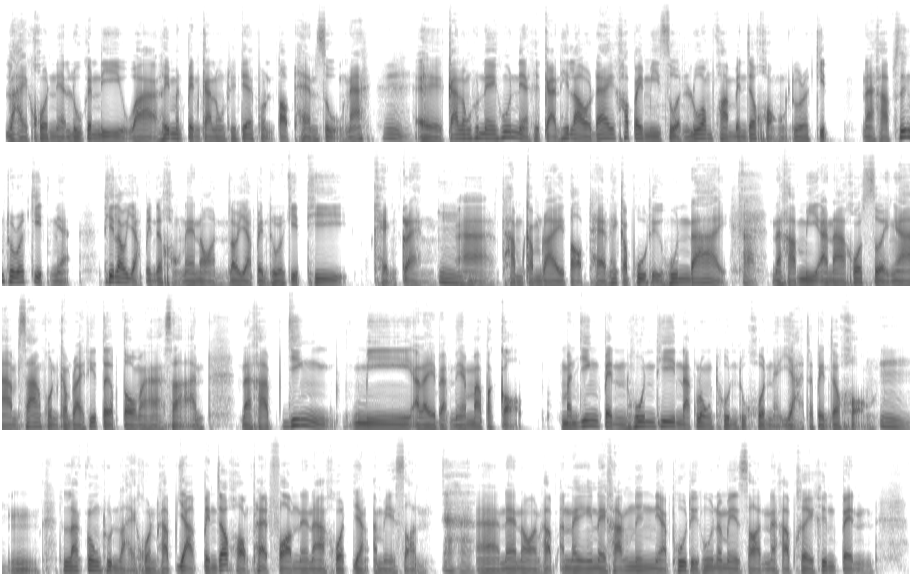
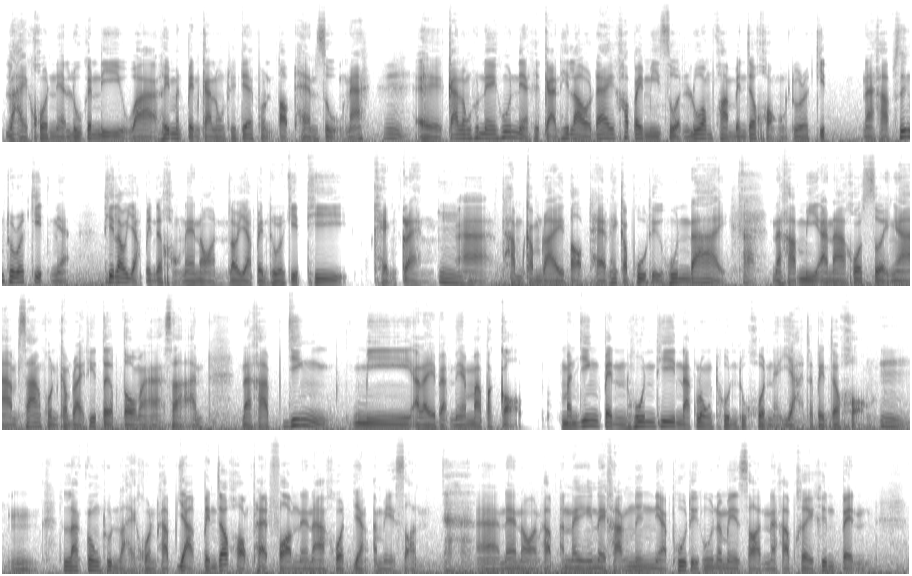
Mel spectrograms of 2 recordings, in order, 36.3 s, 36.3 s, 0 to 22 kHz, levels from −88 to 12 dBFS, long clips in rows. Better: first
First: none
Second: low rumble; faint; until 10 s, from 14 to 23 s and from 26 s on; 25 dB below the speech

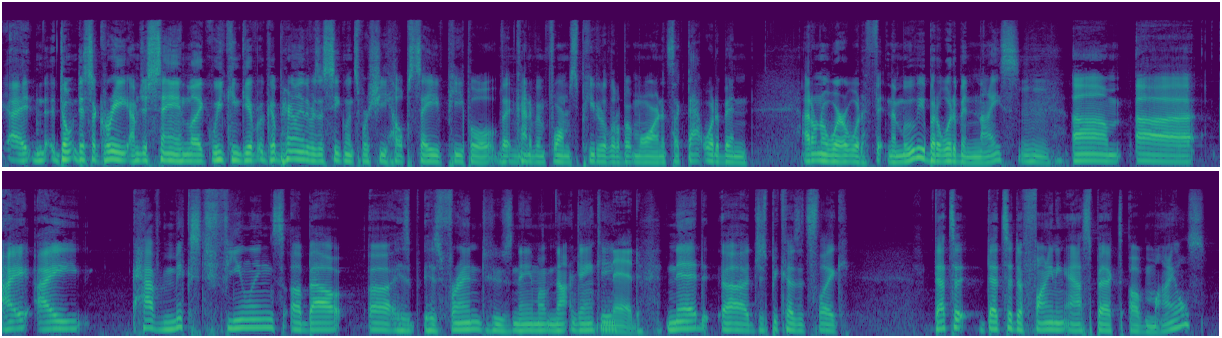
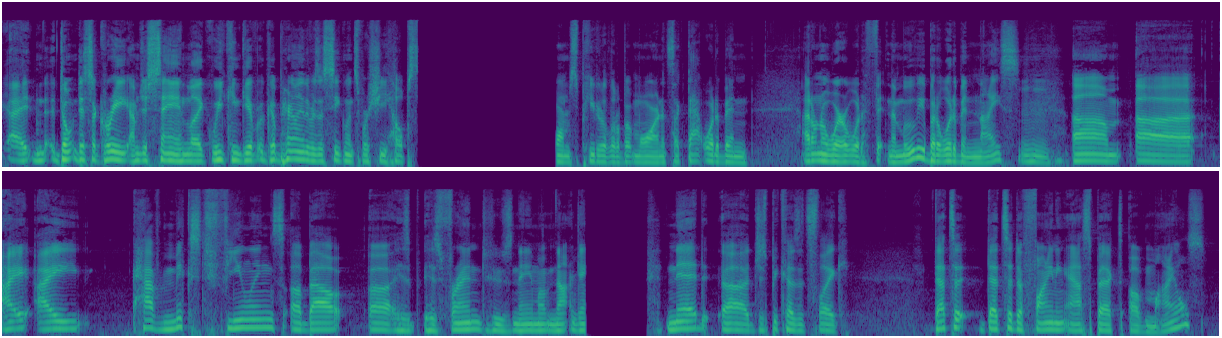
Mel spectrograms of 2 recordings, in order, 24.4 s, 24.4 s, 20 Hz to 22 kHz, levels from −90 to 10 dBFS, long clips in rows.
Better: first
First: none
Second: audio cutting out; at 4 s for 1.5 s and at 18 s for 0.5 s

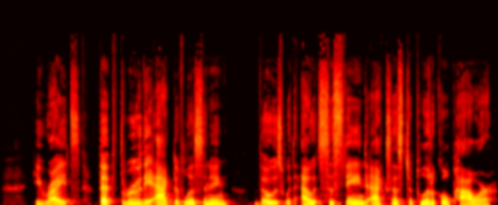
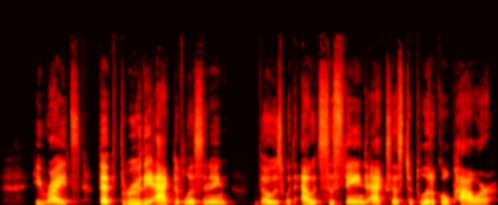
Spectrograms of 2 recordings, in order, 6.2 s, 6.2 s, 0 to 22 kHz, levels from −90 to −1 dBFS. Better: first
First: none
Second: thin; somewhat; fading below 300 Hz

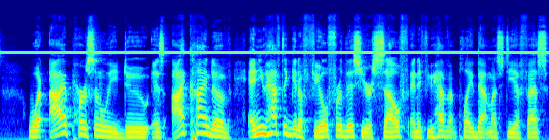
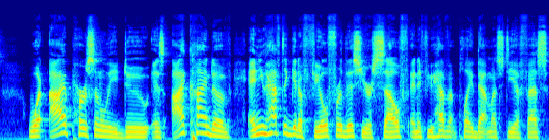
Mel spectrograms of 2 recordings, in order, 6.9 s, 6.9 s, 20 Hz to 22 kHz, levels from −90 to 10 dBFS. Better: second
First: high-pitched whine; loud; throughout; 4.5 kHz, 7 dB below the speech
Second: none

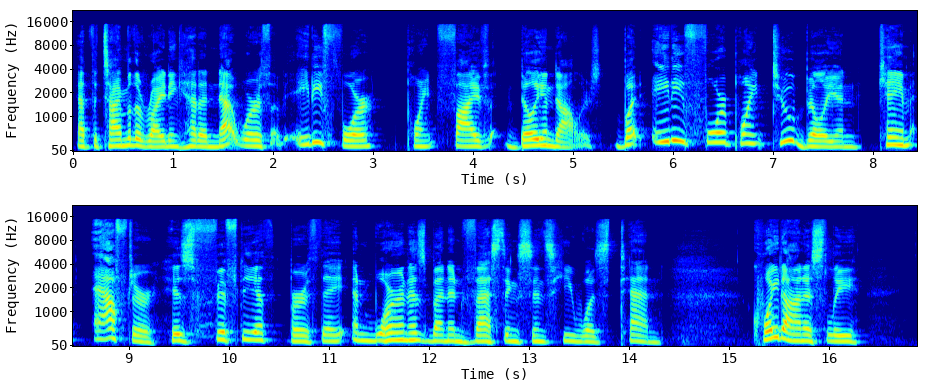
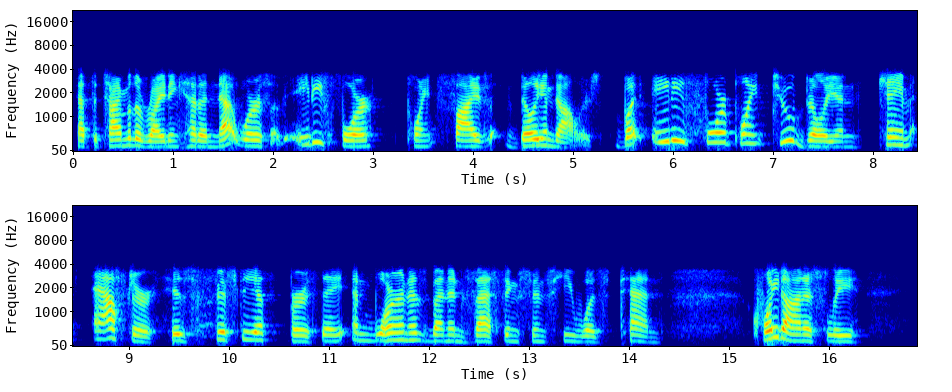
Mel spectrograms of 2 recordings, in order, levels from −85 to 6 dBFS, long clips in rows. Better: first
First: none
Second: phone-call audio; nothing above 3.5 kHz

